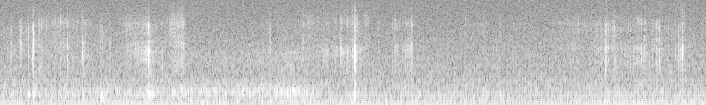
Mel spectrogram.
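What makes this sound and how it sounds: Long nail tips tap with both hands on flat holographic mermaid-scale printed fabric. The quiet, bright, crisp clicks come in an irregular scatter, with a few sharper taps standing out over a soft, steady low rustle.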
